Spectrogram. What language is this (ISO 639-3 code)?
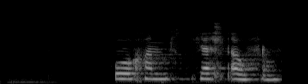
isl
